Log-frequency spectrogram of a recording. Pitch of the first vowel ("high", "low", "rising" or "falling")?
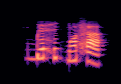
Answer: high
